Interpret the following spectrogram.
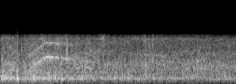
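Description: Fireworks going off at night: one sharp pop right at the start, then a brief rising tone about half a second in, over a steady rushing background noise.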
